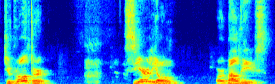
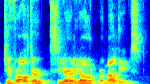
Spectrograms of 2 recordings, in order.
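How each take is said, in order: First: Each option drawn out slowly with a pause after; slow dramatic reading. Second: Said in the usual way. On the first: Shown as a demonstration. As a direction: read the choices slowly, building suspense.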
